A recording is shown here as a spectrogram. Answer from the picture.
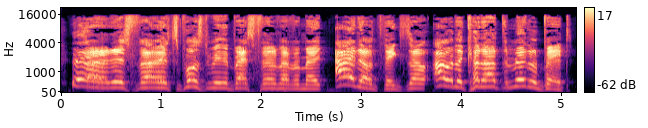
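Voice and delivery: high shouted pirate rant. Acted. Pirate character ranting.

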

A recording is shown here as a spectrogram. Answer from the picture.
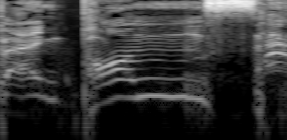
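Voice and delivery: very high, held-out holler; silly shout. Pretend. Co-host topping his partner's daft word, silly shout.

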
